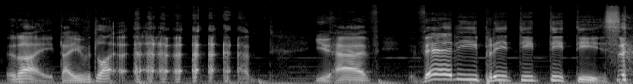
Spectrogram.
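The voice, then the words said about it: Put-on Italian accent. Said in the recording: “say generous nipples in an Italian accent”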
